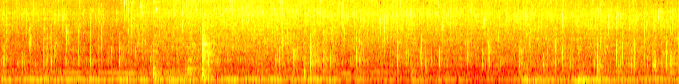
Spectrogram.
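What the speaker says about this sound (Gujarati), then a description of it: "તેલ થઈ જાય ને એટલે આ લસણની બધી કળી અંદર એડ કરી દેવાની." Garlic cloves for a mango pickle fry in hot oil with a continuous crackling sizzle, close and lively, broken by occasional scraping stirs and clinks of a spoon against the pan.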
